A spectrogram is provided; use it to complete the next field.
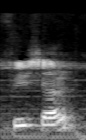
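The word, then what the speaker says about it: fisher: আসলে এটার American style হচ্ছে ফিশার, কিন্তু এর ব্রিটিশ স্টাইল হচ্ছে ফিশা। মানে ব্রিটিশ স্টাইলে আরটা উচ্চারণ হবে না, জাস্ট হবে ফিশা।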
